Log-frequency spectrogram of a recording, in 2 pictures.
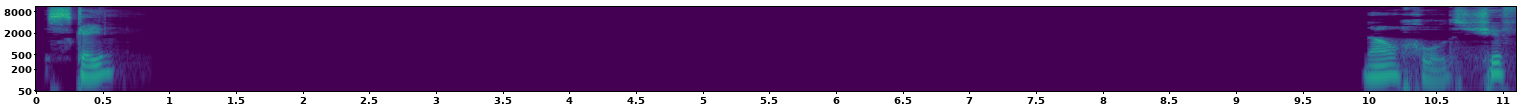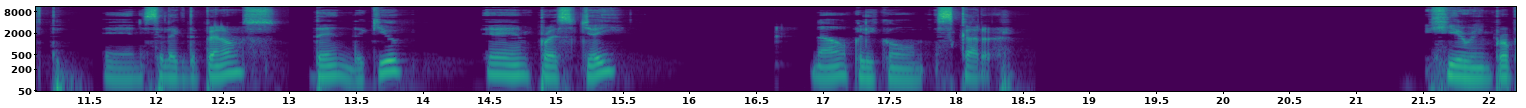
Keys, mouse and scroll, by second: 1.6-4.8 drag, 9.6 click, 10.3 drag, 10.7 shift+drag, 11.0 shift+drag, 11.4 shift+drag, 11.7 shift+click, 13.5 shift+click, 16.6 j.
